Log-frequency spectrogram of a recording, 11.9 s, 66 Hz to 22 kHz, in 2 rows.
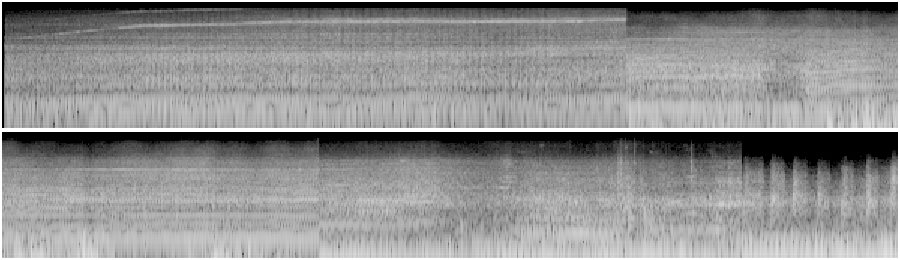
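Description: V8 engines of swapped off-road 4x4s revving hard while driving through snow, the pitch climbing and falling with the throttle. The sound changes abruptly about 4 and 8 seconds in as different vehicles take over.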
